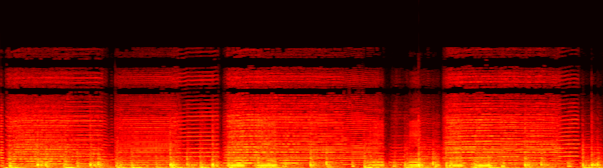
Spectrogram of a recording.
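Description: A marching band playing loudly: brass and sousaphones holding punchy notes over the drumline, with several brief breaks between phrases.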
